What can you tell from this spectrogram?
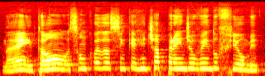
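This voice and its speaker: A woman's voice: high-pitched, fast talker, darkish tone. A woman, an English teacher guest on a TV talk show, explaining patiently and often checking with "né?". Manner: explanatory, often adds tag "né?".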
